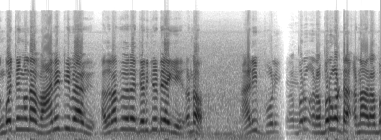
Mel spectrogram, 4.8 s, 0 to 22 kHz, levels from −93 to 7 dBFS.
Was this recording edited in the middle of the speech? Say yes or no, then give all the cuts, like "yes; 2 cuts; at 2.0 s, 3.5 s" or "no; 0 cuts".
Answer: yes; 1 cut; at 3.8 s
